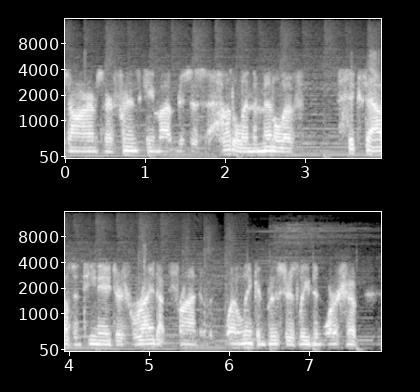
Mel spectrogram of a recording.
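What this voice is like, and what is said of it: Speaks with a noticeable accent. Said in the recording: “Love that accent. Love that accent.”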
